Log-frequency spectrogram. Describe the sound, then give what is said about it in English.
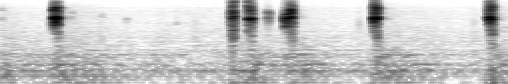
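A person imitates a parakeet with about six sharp, high-pitched chirps in quick, uneven bursts, including a tight cluster of three, with quiet gaps between and no talking. “I can do parakeet.”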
